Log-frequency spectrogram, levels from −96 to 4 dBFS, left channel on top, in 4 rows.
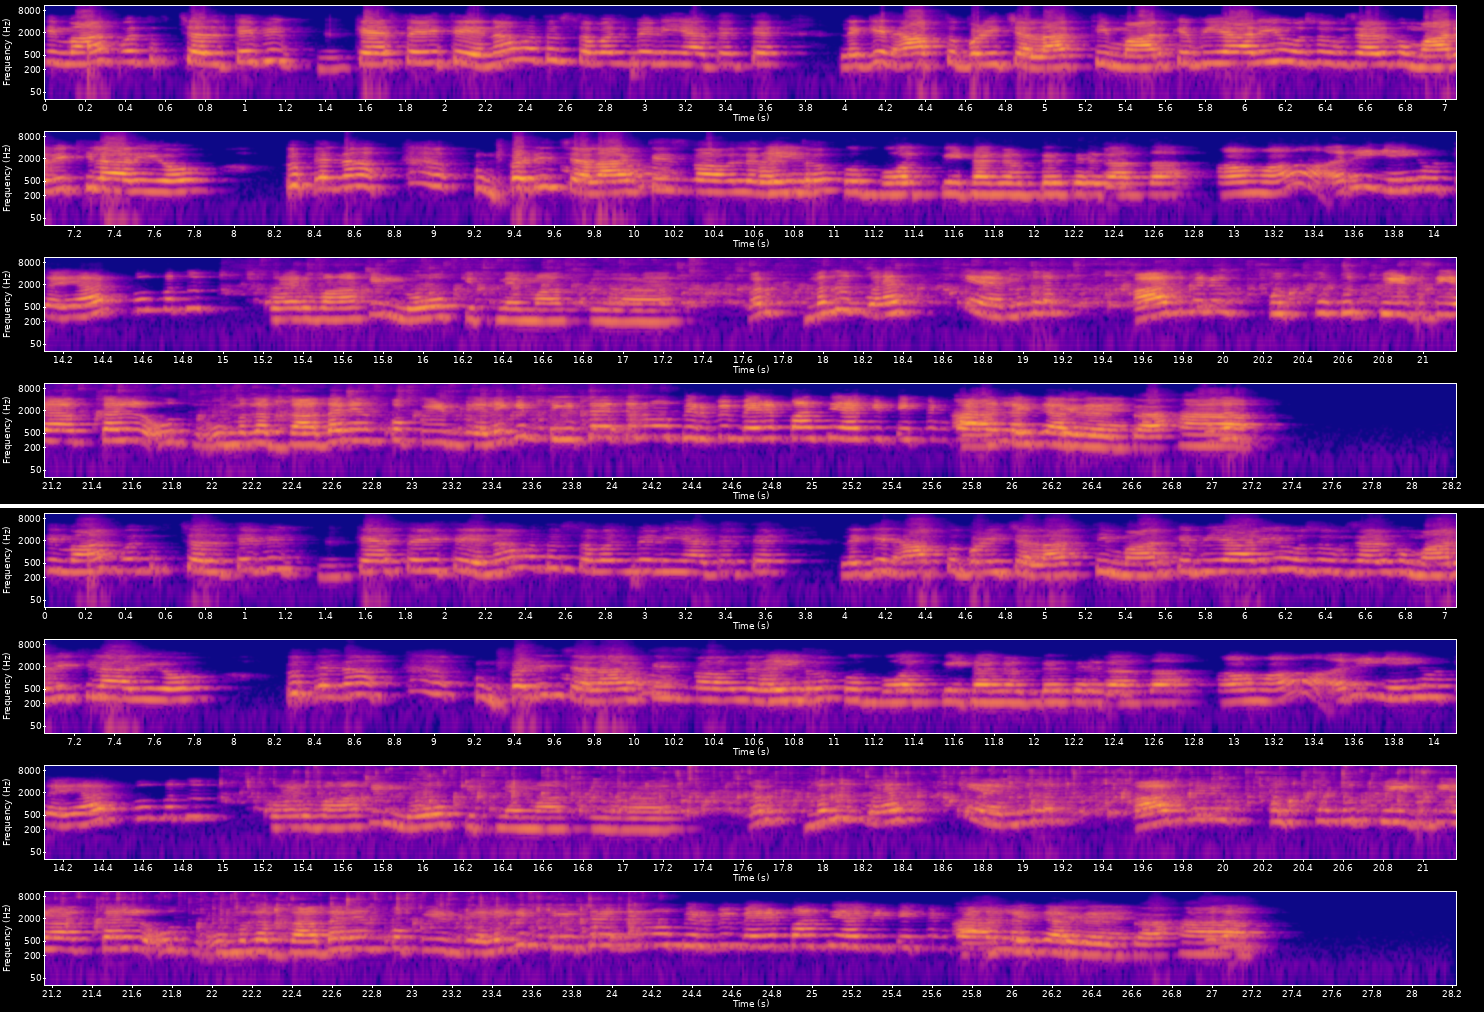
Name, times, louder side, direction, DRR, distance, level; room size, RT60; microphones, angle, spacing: voice 1, 0.0-3.7 4.0-7.9 8.3-11.0 12.3-12.4 16.9-17.3 22.0-22.2 25.7-27.2, left 5 dB, 85° left, 8 dB, 0.7 m, -27 dB
voice 2, 10.6-14.9 15.2-17.3 17.6-18.4 18.7-19.2 19.5-26.6 27.0-27.2, left 3 dB, 40° left, 5 dB, 1.0 m, -28 dB
sound 1, 15.0-24.3, right 3 dB, 50° right, 1.5 m, -41 dB
4.9 x 4.4 x 5.3 m, 0.30 s
head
